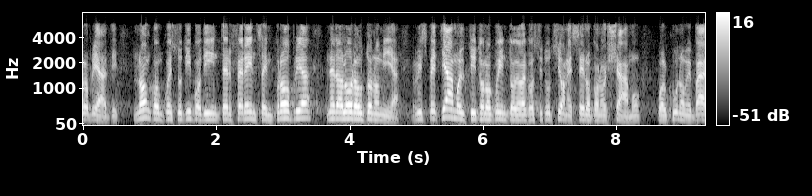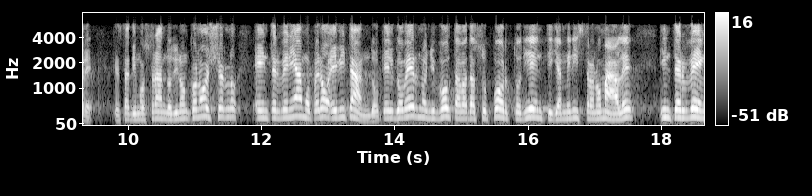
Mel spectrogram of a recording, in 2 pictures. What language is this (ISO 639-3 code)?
ita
